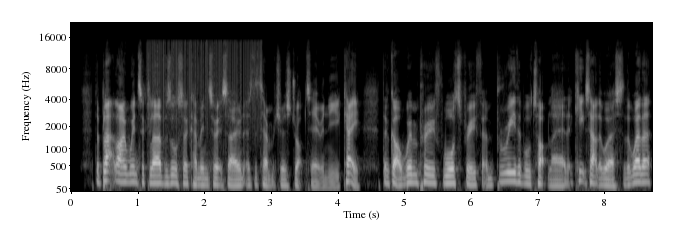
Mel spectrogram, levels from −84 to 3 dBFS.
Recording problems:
crackling; noticeable; from 1 to 3 s; 20 dB below the speech

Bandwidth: 14.5 kHz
